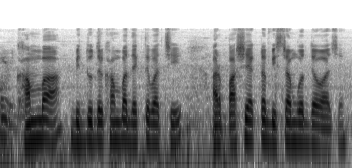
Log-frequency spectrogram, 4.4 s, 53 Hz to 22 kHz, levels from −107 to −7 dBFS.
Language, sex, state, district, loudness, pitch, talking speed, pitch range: Bengali, male, Tripura, West Tripura, -18 LUFS, 135 Hz, 165 wpm, 125-145 Hz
